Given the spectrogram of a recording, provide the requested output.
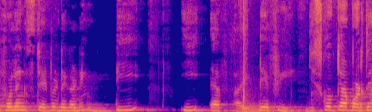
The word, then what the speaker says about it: DeFi: देखिए ये जो इसमें डिसेंट्रलाइज्ड फाइनेंस है, मतलब डेफी है, शार्ट में इसको प्रोनाउंस करते हैं, ठीक है।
